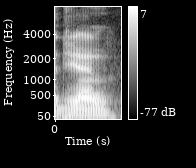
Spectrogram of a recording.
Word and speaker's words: djinn: The D is silent, just like Connery's djinn, okay.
